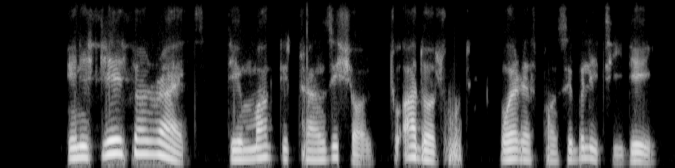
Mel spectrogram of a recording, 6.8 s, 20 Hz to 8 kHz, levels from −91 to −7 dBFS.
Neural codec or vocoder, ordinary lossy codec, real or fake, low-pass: none; none; real; none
